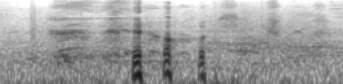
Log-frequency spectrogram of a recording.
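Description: Quick footsteps patter over sand.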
